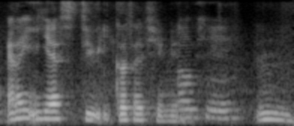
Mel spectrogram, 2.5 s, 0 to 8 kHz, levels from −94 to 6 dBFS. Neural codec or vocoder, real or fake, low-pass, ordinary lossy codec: codec, 16 kHz, 6 kbps, DAC; fake; none; none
